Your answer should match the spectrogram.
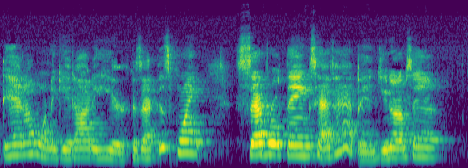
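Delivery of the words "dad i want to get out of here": play-acted bawling, crying out through tears. Retelling a frightening night, begging a father to leave: retelling own crying plea. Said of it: "I'm bawling, like, I'm crying".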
